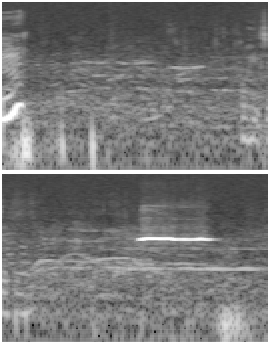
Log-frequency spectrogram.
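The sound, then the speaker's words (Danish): A child whistling a clear, high, steady note held for under a second, with a brief rising whistle at the start and faint background voices between. “Lad os lige høre, hvordan fløjten kom til at lyde. Den lyder sådan her.”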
